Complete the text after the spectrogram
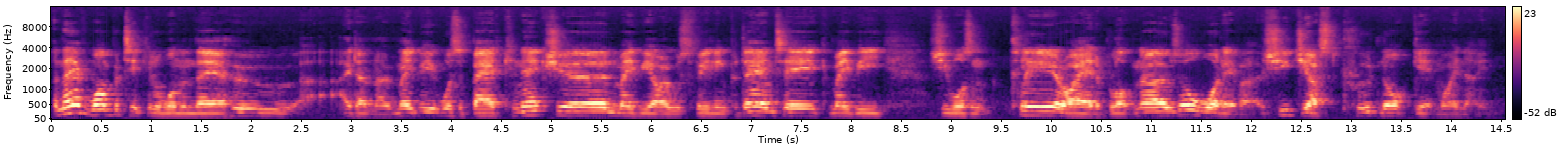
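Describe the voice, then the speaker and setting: A man's voice: on the low side, a little slow. A middle-aged man from East London, with an East London accent, telling wry, self-deprecating stories in a casual monologue. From East London, England. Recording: echoey room, mic at a distance.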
